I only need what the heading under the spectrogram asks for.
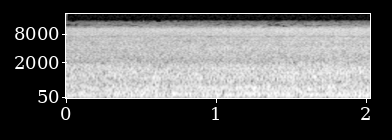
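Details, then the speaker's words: New Advent 15K BTU rooftop RV air conditioner, just installed, first run after refitting thermostat from old unit cleared E5 error, before compressor kicks on: steady even whoosh of air, low hum, no rattles or scraping; normal fan running. "Okay, let's wait for the compressor to kick on. Now really good. Yeah, it's blowing a lot of air."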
